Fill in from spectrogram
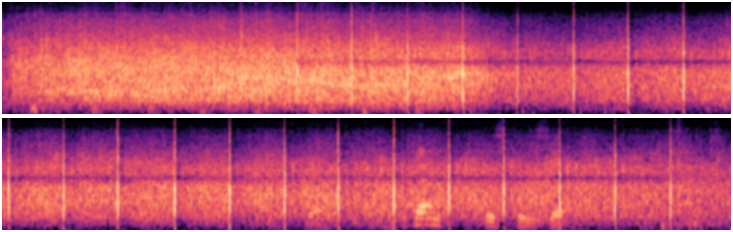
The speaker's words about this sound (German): Geben wir ihnen einen warmen Applaus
